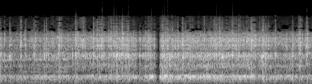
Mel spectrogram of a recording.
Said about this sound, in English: The fire engines and police cars streaking through the streets toward the Olympus Piano Factory told me which way to head.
